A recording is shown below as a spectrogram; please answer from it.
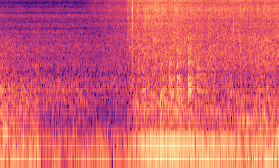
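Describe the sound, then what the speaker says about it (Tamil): Pumpkin pieces sizzle while they are stirred and sautéed in a pan. A soft fry hiss swells louder partway through and then holds as a steady, close sizzle with no talking. "பரங்கிக்காய் நல்லா செவந்து வர்ற வரைக்கும் அடிக்கடி கிளறி விட்டு வதக்கணும்"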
